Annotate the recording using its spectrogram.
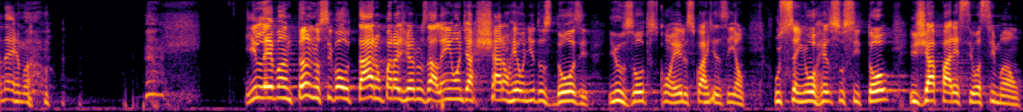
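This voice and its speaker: A Brazilian pastor from Bahia preaching a sermon, swinging from hushed asides to loud proclamations and acting out believers for laughs. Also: male voice, high-pitched, moderate pace. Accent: Brazilian Portuguese, Bahia. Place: church sanctuary. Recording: long hall reverb.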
